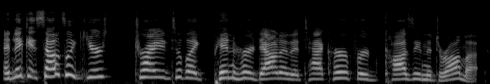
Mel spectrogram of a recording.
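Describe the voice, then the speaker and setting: Female radio co-host, high voice, dry sound, casual interviewing style. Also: moderate pace, fairly bright tone, no echo.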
